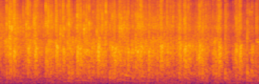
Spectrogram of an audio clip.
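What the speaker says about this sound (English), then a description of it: "Let's just give our speakers another big round of applause." A crowd applauding speakers steadily, dense overlapping claps filling the whole stretch at an even, fairly loud level.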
